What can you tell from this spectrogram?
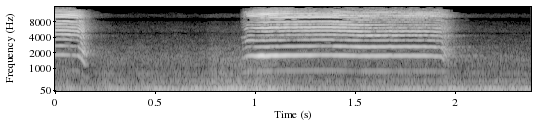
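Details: Newborn dwarf goat kid giving a single high, steady, nasal bleat lasting about a second, rich in harmonics, with a brief high squeak just before and low rumbling background noise.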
